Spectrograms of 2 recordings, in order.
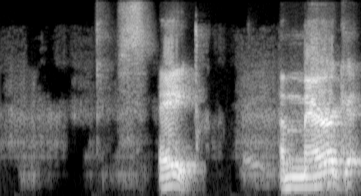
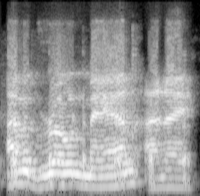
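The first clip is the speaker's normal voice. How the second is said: ordinary delivery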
